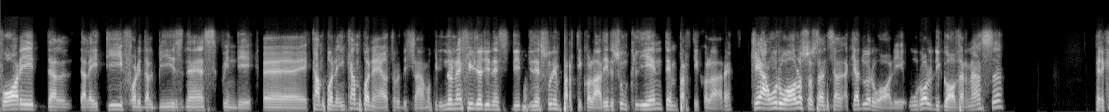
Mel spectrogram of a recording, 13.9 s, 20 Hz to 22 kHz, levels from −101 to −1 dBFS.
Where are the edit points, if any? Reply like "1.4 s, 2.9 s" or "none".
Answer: 3.2 s, 9.2 s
